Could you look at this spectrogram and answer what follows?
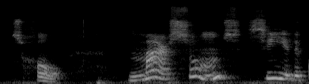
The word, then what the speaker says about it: school: Maar soms hebben we CH, zo CH, combinatie, die we ook uitspreken als een G. Bijvoorbeeld, for example, in school. S-C-H, school. Of schattig, cute. S-C-H, schattig.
